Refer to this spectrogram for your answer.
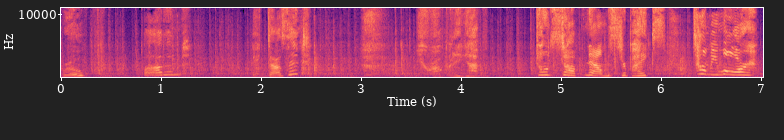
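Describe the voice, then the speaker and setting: A woman's voice: very high voice, sing-song, takes it slowly, background noise, heavily acted. A woman playing a teasing, sassy young female AI companion in a video game, with a playful, mock-formal manner.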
